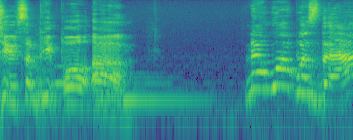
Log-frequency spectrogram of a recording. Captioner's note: soft chiming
